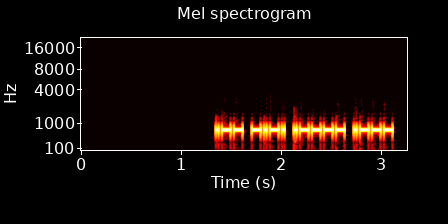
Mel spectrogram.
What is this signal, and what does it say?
Morse code, heard as a keyed tone, about 40 wpm, 700 Hz. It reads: WC1J
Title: USA Call Signs - 4 Characters - Repeated 3x - 40wpm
